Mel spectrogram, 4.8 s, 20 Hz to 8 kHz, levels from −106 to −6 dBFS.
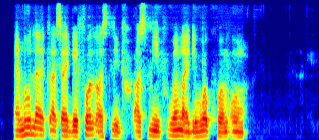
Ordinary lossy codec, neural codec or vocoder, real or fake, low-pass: none; codec, 16 kHz in and 24 kHz out, 0.6 kbps, FireRedTTS-2 codec; fake; 7.2 kHz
